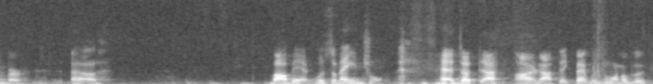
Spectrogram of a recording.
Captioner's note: laughs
